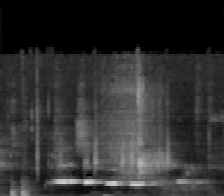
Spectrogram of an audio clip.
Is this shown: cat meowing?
no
